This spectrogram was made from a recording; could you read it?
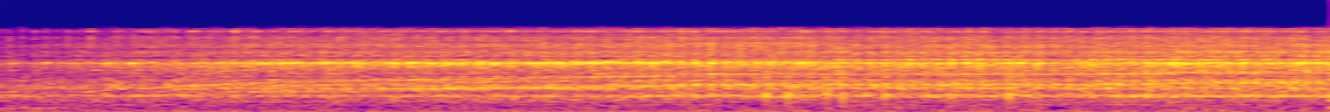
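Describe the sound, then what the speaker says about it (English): A small electric motor under PWM speed control hums steadily as it is turned up from very slow toward full speed, a continuous mid-pitched whine and buzz held at an even level throughout. "now we'll go ahead and watch the motor here while I turn this up now"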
